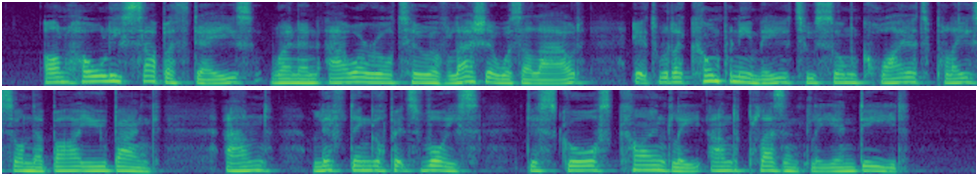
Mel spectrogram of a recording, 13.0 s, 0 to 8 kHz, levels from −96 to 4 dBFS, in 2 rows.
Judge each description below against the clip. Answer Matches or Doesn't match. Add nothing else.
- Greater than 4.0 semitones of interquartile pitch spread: Doesn't match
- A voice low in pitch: Doesn't match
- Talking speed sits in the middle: Matches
